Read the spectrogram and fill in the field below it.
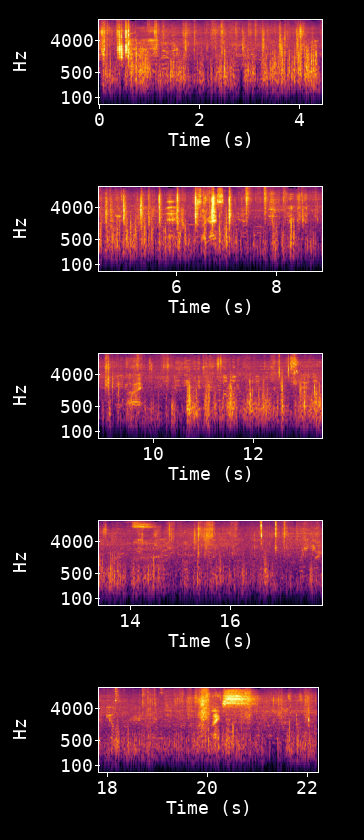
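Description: Young men talk and chatter nearby, outdoors.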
